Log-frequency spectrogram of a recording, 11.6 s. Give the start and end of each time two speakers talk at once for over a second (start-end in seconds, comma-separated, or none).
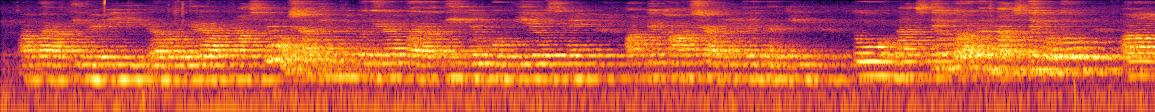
none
